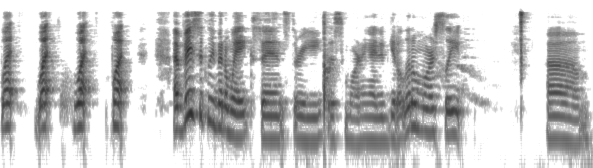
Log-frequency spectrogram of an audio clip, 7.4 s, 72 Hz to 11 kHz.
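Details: Adult woman and mother of a toddler with tics she calls seasonal Tourette's, after a rough night waking at 3 a.m. ticking and shaking; she involuntarily repeats the word "what" while speaking; vocal tic (word repetition).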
